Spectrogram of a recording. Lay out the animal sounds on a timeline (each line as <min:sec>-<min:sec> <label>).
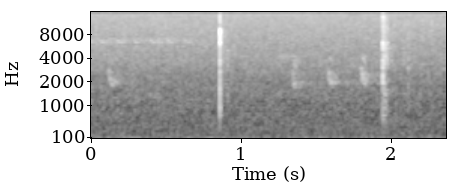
0:00.0-0:00.8 Winter Wren (Troglodytes hiemalis)
0:00.0-0:00.3 Hermit Thrush (Catharus guttatus)
0:01.3-0:01.9 Hermit Thrush (Catharus guttatus)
